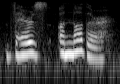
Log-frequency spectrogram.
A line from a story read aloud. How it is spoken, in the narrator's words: Lee breathed, wide-eyed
